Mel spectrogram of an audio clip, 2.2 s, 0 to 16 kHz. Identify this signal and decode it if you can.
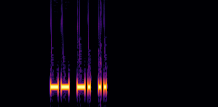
Morse code, heard as a keyed tone, about 44 wpm, 700 Hz. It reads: MNI
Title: Top 90 QSO Elements 45wpm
